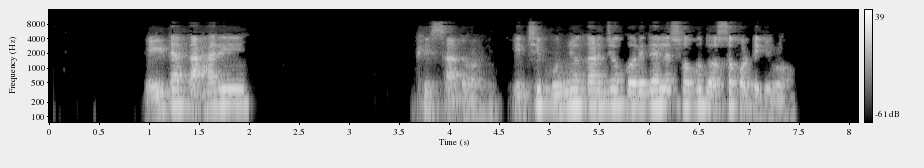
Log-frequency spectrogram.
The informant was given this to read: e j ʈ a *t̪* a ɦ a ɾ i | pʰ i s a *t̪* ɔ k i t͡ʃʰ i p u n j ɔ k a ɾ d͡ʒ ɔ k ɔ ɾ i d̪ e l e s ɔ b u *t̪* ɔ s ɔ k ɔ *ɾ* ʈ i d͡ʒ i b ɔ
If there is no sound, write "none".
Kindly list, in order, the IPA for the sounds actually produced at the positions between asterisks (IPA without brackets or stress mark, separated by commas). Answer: t̪, d̪, d̪, none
